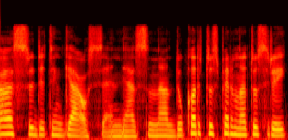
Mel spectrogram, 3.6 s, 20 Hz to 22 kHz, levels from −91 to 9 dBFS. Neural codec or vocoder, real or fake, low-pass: autoencoder, 22.05 kHz, a latent of 192 numbers a frame, VITS, trained on many speakers; fake; 9.9 kHz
